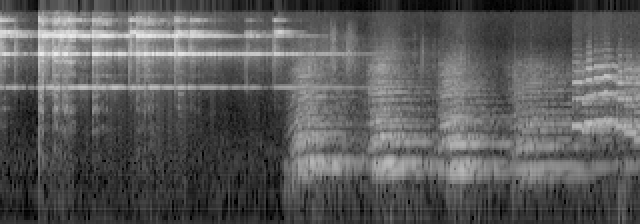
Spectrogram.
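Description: A doorbell rings continuously for nearly three seconds, then stops. A short music interlude of a few held notes stepping from one to the next begins just after.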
